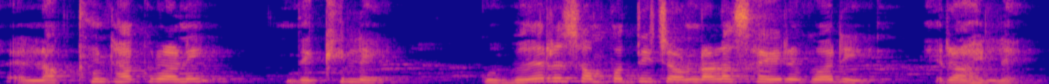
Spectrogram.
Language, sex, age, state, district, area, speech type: Odia, female, 45-60, Odisha, Nayagarh, rural, spontaneous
